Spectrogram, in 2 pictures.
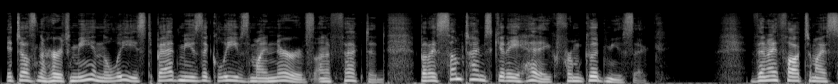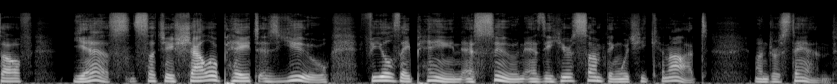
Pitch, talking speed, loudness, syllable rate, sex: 150 Hz, 170 wpm, -19 LUFS, 4.6 syllables/s, male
